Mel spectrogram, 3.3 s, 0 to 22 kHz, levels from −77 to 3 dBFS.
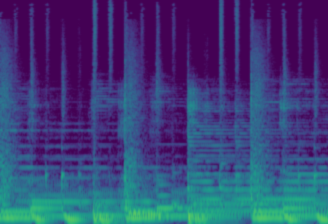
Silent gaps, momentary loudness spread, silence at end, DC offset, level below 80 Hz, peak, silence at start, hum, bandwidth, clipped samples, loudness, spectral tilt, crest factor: none; 4 LU; 0 s; under 0.1%; -28 dBFS; -10 dBFS; 0 s; none; over 20 kHz; under 0.1%; -25 LUFS; -6 dB/octave; 14 dB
